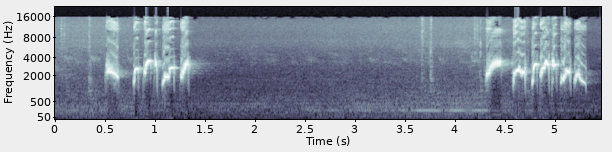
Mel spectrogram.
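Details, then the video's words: Red-whiskered bulbul, a caged bird, giving a morning training song in a twisting double voice: two quick bursts of slurred, warbling whistles, each about a second long, separated by a few seconds of near silence. "Luyện chào mào hót sáng, hót hay - Giọng kép xoắn tít, kích chim căng, luyện chào mào hót"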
